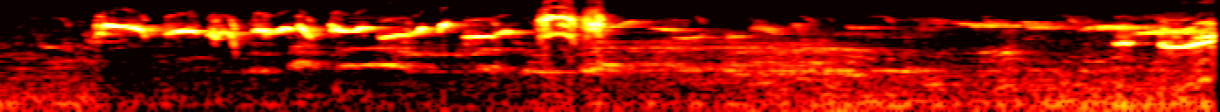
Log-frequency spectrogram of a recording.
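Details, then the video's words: Singing old oriental magpie-robin: rapid run of bright whistled notes and a sharp chatter, then quieter, sustained high whistles trailing off. "Kacer tua jiwa muda nyerecet bunyi tanpa henti"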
